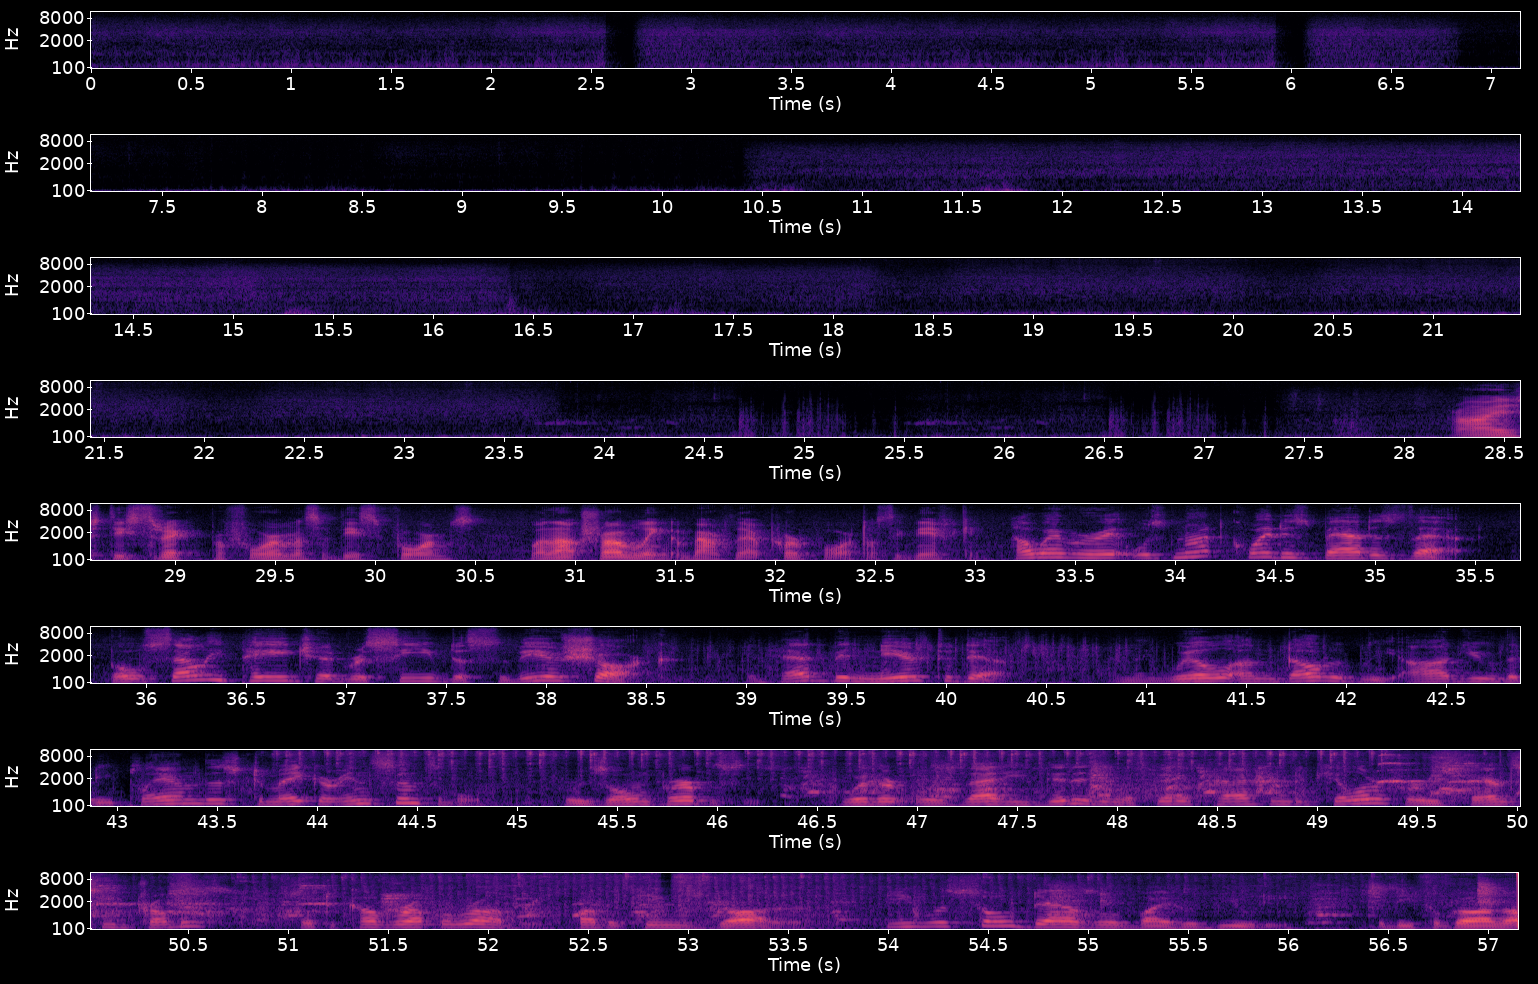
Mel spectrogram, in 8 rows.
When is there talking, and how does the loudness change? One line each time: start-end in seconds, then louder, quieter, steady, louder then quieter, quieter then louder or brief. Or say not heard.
28.2-57.1 steady.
